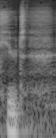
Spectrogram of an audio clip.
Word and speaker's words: Qt: qt widget so we're using the cute or qt it's pronounced cute environment with this what this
